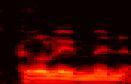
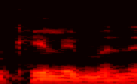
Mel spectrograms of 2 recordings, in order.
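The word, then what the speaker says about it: Guilliman: wrong one uh it's kiliman isn't it even though it's got a unit I don't pronounced it yeah yeah they should just take the U out of it annoys me anyway uh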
